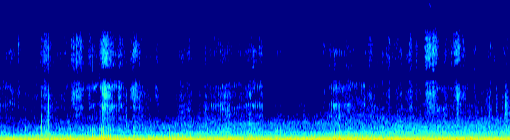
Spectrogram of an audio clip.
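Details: A tabby cat purrs steadily, a low continuous rumble with a soft pulsing rhythm.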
